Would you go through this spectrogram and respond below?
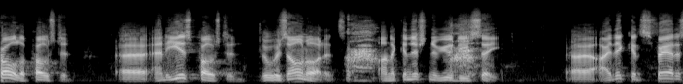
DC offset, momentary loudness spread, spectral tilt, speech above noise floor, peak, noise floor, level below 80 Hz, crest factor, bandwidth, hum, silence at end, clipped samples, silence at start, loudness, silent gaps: under 0.1%; 10 LU; -1.5 dB/octave; 45 dB; 0 dBFS; -62 dBFS; -76 dBFS; 16 dB; 14.5 kHz; none; 0 s; under 0.1%; 0 s; -15 LUFS; none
